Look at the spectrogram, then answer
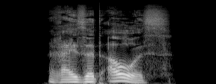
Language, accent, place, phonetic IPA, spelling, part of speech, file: German, Germany, Berlin, [ˌʁaɪ̯zət ˈaʊ̯s], reiset aus, verb, De-reiset aus.ogg
- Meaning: second-person plural subjunctive I of ausreisen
